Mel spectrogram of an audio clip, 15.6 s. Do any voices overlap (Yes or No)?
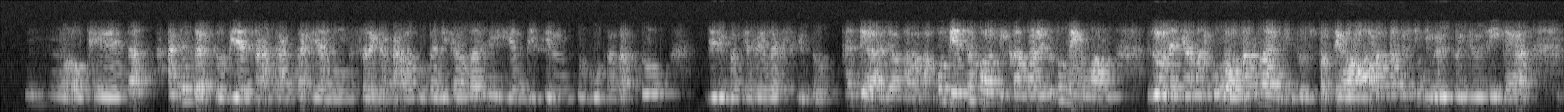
No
